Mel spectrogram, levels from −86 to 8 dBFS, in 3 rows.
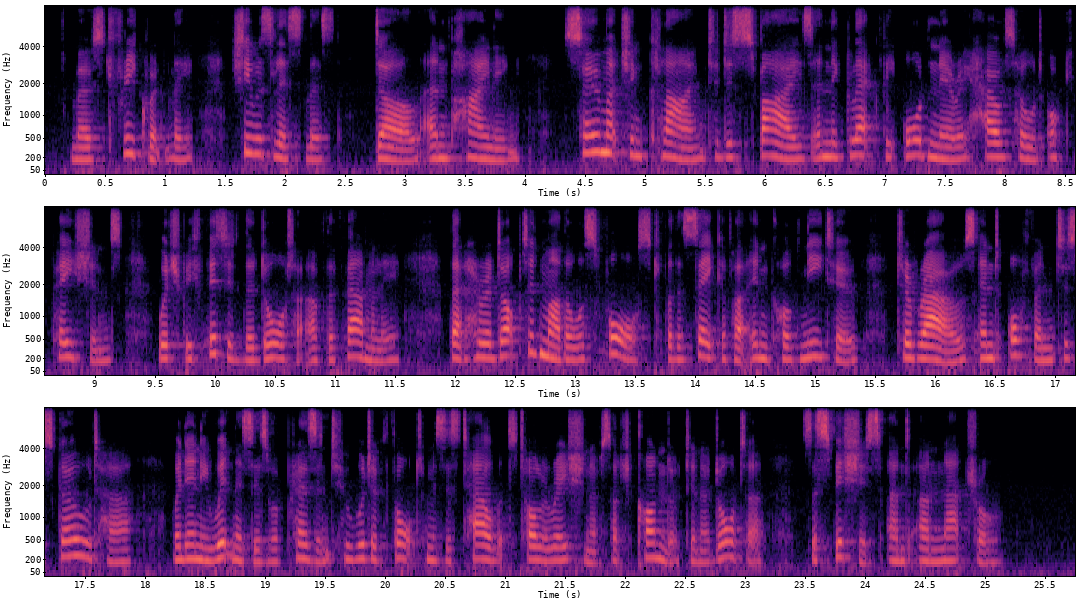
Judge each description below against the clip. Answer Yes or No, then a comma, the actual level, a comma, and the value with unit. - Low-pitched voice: No, high, 195 Hz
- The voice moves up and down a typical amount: Yes, average, 3.5 semitones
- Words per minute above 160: No, average, 155 wpm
